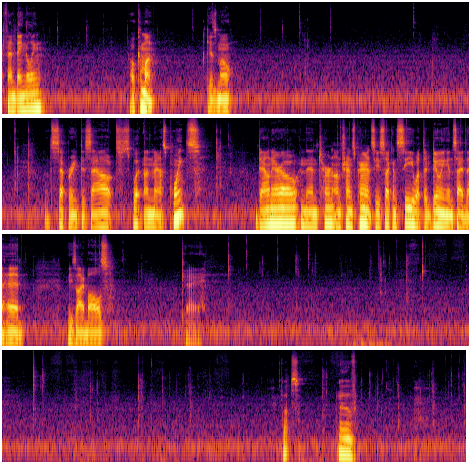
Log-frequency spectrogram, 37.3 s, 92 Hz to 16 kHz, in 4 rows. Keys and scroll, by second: 33.3 ctrl+z.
